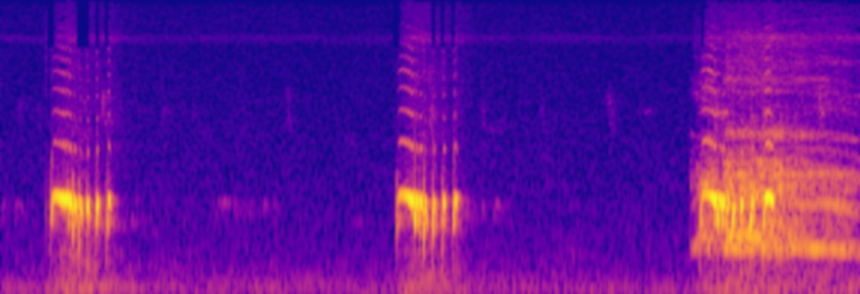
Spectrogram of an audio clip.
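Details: Zebra dove from the wild, not bred, used as a bird lure: two clean phrases of rapid, burbling coo notes, the third phrase overlapped by a harsh, broad rushing noise.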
